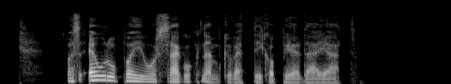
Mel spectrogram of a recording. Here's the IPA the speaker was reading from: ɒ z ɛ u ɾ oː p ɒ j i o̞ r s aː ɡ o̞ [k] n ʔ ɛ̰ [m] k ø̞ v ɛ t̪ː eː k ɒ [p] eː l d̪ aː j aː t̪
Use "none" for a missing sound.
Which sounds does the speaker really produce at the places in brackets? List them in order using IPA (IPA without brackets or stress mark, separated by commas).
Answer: k, m, p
